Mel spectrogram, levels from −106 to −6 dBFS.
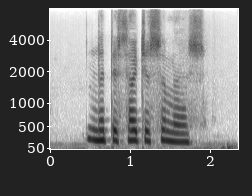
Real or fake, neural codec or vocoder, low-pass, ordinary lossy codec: fake; codec, 16 kHz, 2 kbps, X-Codec, HuBERT features, trained on general audio; none; none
